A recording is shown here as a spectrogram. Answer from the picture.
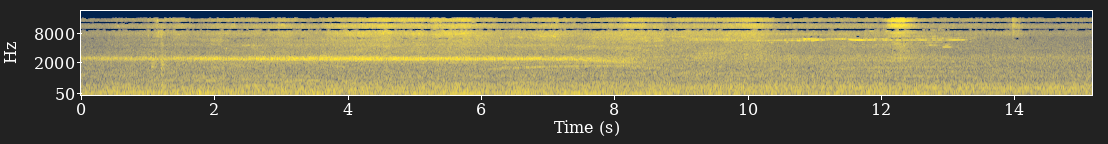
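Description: Amtrak passenger cars rolling past close by, a steady low rumble of wheels on rail with a high, steady wheel squeal that drops in pitch and fades out about eight seconds in.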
